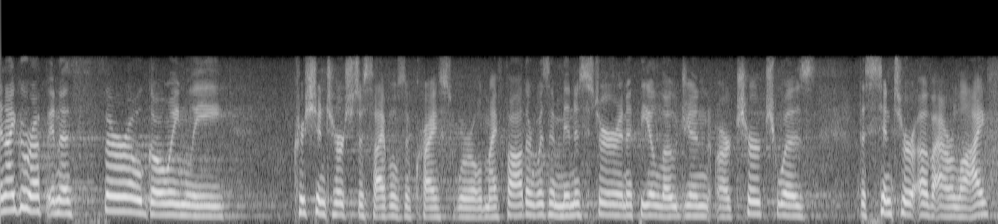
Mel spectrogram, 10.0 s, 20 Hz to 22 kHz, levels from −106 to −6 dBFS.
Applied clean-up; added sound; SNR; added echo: none; none; none; none.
